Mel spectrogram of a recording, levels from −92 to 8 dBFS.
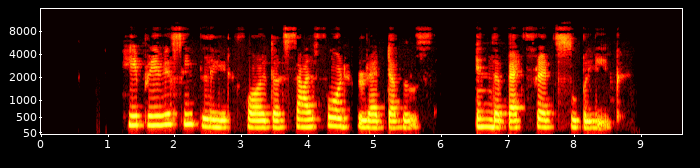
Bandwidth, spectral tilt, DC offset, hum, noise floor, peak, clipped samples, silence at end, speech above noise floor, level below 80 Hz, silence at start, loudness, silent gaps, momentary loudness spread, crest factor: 9.4 kHz; -5 dB/octave; under 0.1%; none; under -90 dBFS; 0 dBFS; under 0.1%; 0.95 s; over 77 dB; -64 dBFS; 1.3 s; -14 LUFS; 4.70-4.75 s, 6.00-6.52 s; 8 LU; 14 dB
